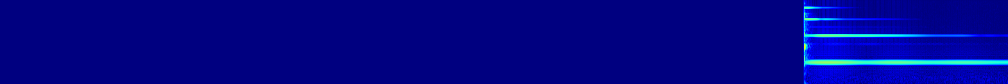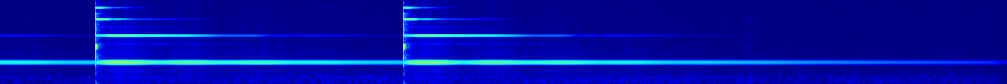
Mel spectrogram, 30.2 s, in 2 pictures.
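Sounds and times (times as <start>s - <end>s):
meditation timer bell: 12.1s - 30.2s.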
